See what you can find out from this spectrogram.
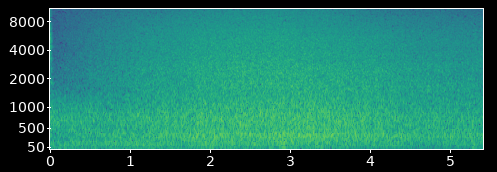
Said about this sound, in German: Der höchste Wasserfall Schwedens ergießt sich fast 100 Meter hinab in einen steinigen Canyon.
